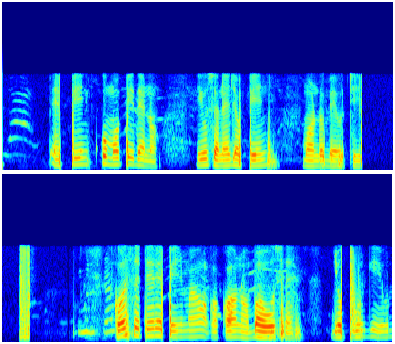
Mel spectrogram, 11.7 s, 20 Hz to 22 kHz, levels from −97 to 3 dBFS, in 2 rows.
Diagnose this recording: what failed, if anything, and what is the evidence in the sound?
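Analogue wiring is the first culprit: a cable pulled and plugged in while live. Right after "mondo be oti" at 5.36 s there's a pop, then the line goes near-silent for about 0.87 s. As the plug goes back, roughly 130 ms of 50 Hz mains buzz comes through while only the tip is making contact, then a second pop at 6.28 s when the sleeve seats and the speech returns.

Shortly after that, there's packet loss filled with silence at the network stage. A hole from 6.84 to 6.86 s cuts the speech for 20 ms, with hard edges at each end. That length fits a single dropped packet at a 20 ms frame size. The receiver had nothing to play there and inserted silence instead of concealing the gap. The narrow telephone band, roughly 200 Hz to 3.7 kHz from the G.711 A-law path, sits under both events.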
